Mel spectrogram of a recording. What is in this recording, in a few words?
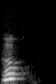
Human Man Voice "Huh"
